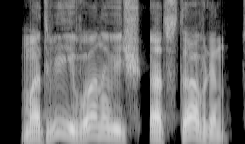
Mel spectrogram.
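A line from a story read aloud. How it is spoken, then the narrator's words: Dry. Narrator (Russian): сухо произнес Николай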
